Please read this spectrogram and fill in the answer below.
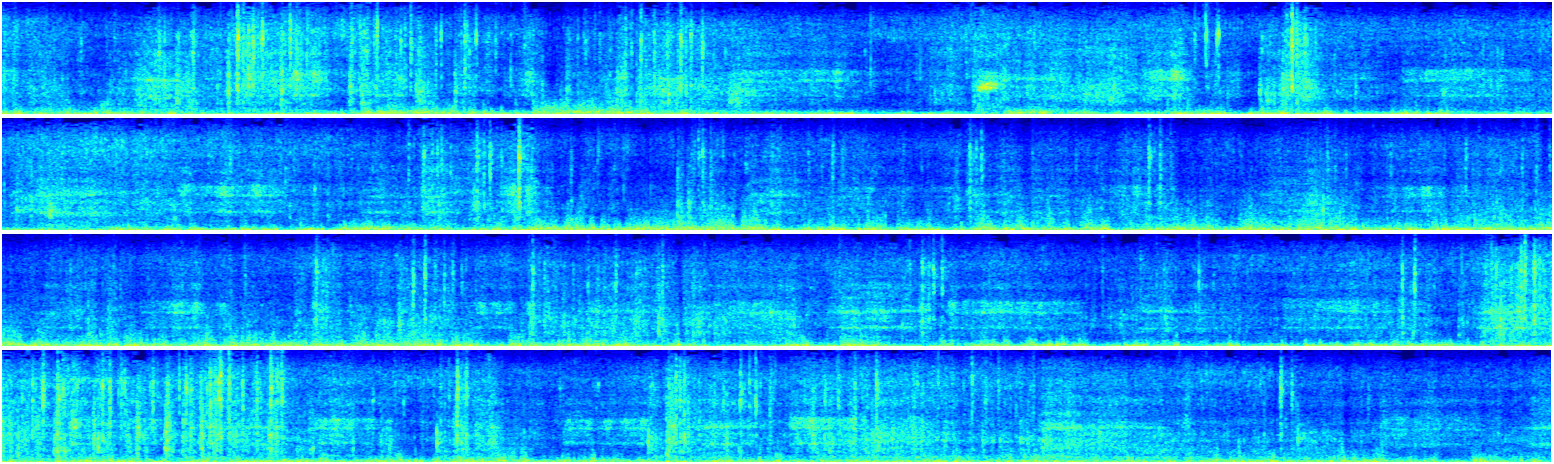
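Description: Wind buffeting the microphone of a camera on a mountain bike descending fast, over the rumble of knobby tyres on a dry dirt trail, with frequent sharp knocks and rattles as the bike goes over bumps.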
